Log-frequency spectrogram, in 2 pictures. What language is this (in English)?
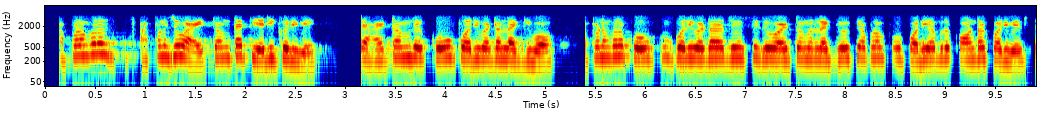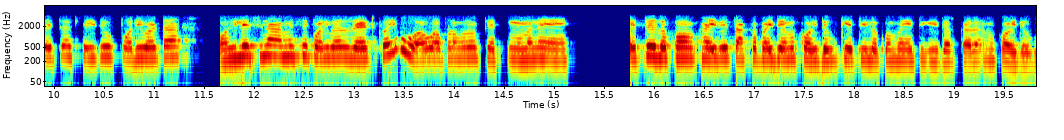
Odia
